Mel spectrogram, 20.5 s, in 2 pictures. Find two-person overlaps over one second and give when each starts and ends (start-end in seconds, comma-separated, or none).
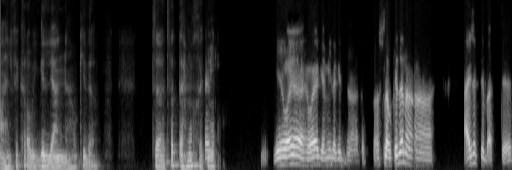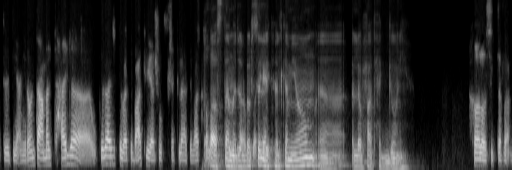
14.2-15.6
